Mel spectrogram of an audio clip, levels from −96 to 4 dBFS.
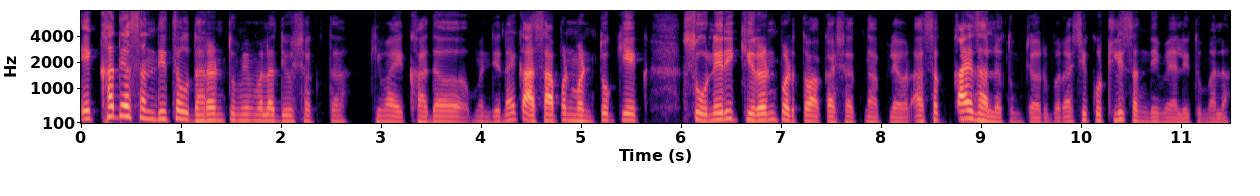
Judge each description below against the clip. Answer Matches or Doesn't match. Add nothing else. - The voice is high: Doesn't match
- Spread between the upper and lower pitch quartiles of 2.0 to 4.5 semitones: Doesn't match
